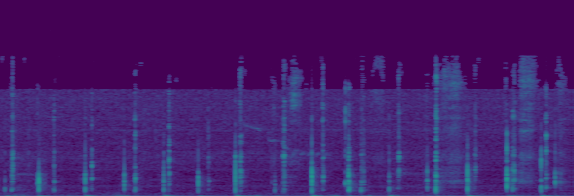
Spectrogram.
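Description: Long pink fingernail tips tap rapidly on the inner bottom of a shallow, empty white cardboard box lid. The taps come as quiet, irregular, hollow low thumps, each with a short clicky tick on top. Every tap dies away almost at once.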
